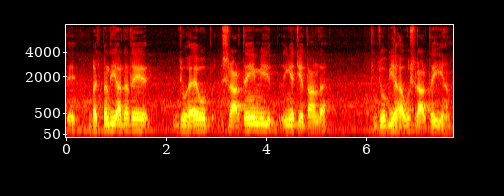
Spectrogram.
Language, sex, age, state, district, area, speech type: Dogri, male, 45-60, Jammu and Kashmir, Reasi, urban, spontaneous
